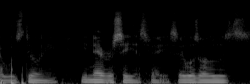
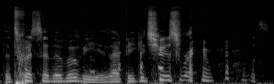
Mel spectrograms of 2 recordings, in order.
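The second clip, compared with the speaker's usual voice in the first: real laughter breaking into the words; cracking up; 4 semitones higher than usual. Real, not acted. Friend mocking the movie twist, cracking up. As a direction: laugh helplessly while getting it out.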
